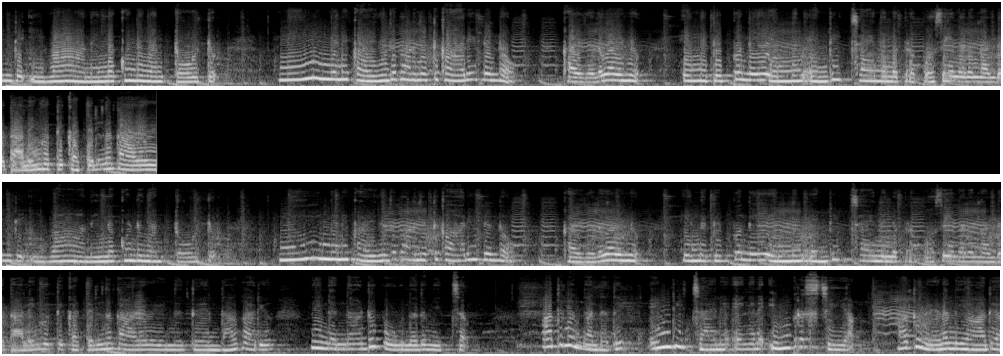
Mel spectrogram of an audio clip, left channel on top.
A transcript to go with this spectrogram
നിന്നെ കൊണ്ട് ഞാൻ തോറ്റു. നീ ഇങ്ങനെ കഴിഞ്ഞത് പറഞ്ഞിട്ട് കാര്യമില്ലല്ലോ. കഴിഞ്ഞത് കഴിഞ്ഞു. എന്നിട്ടിപ്പോ നീ എന്നും എൻ്റെ ഇച്ചായനെ പ്രപ്പോസ് ചെയ്യുന്നതും കണ്ട് തലയും കുത്തി കട്ടിലിന് താഴെ വീണിട്ട് എന്താ കാര്യം? നീ നിന്നാണ്ട് പോകുന്നത് മിച്ചം. അതിലും നല്ലത് എൻ്റെ ഇച്ചായനെ എങ്ങനെ ഇംപ്രസ് ചെയ്യാം, അത് വേണം നീ ആദ്യം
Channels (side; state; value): left; drops out; at 11.6 s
